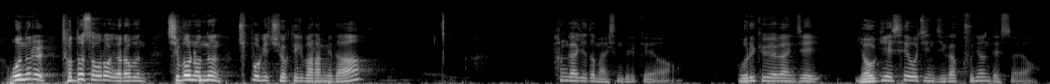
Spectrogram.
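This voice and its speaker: Middle-aged pastor guy, high voice, chatty storytelling sermon that swells into urging the church on. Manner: conversational storytelling, drops to a hush for quoted lines, then rises to exhort. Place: church sanctuary.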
